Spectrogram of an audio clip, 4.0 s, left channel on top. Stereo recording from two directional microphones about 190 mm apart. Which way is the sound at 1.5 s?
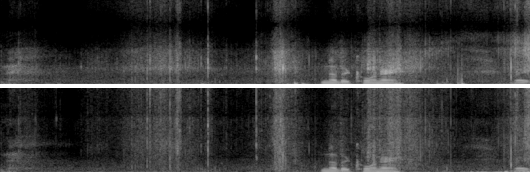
5° right (ahead or behind).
